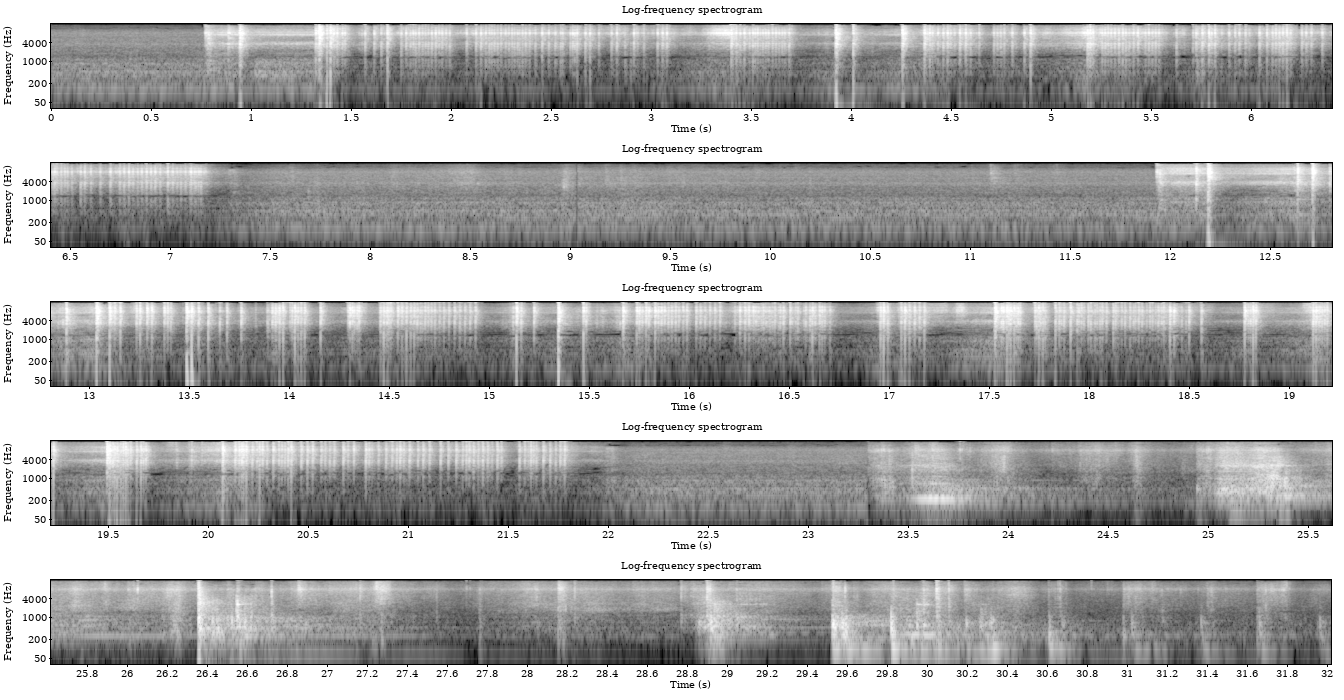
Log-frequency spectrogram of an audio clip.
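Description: Stick arc welding on steel: the arc crackles and sputters in two long runs of about six and ten seconds, with a steady low hum in the pause between them. Near the end, irregular knocks and scrapes of metal being handled.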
